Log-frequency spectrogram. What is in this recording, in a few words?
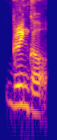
"gringo", Indian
